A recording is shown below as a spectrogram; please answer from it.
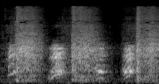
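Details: Female pet basset hound on a hobby farm in Oberlin, Ohio, playfully squaring off with a duck; drawn-out, howling bay-like barks, three long harmonic cries separated by short pauses.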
